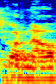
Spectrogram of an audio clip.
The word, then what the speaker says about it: Cornell: so my name is Cornell my full name's or berer Cornelius but I can understand that's a bit hard to pronounce so it's just like the University Cornell University uh my Rugby Journey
